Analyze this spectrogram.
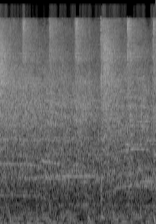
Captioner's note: bell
